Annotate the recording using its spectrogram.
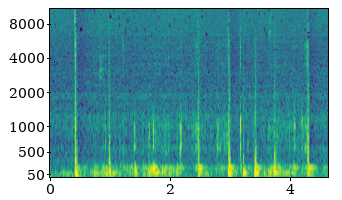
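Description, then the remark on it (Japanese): A plastic grip is pulled off a handheld device, making a run of sharp clicks and knocks over a low, muffled rumble of handling noise. “ごめんねうるさくて ごめんねうるさくてなんかノイズの多い回だなって思ってくださいねごめんなさいね今ねグリップを外しましたこれを机の上に置いてみるね”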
